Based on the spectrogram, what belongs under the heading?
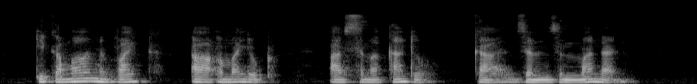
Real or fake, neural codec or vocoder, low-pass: fake; codec, 44.1 kHz, 3.4 kbps, Pupu-Codec; 10.8 kHz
